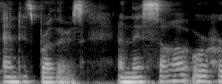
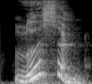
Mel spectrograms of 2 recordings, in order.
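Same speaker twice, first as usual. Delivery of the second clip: excited alert; 6 semitones higher, 6 dB louder than usual. Acted. Troll alerts Hans to the cuckoo.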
